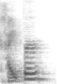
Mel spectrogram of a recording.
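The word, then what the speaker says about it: Kuiper: Uh, some of you might be aware of Amazon's, uh, lower Earth orbit satellite offering called, I think it's pronounced Kyper, Cooper. Kyper. Yeah, Kyper. Exactly.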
